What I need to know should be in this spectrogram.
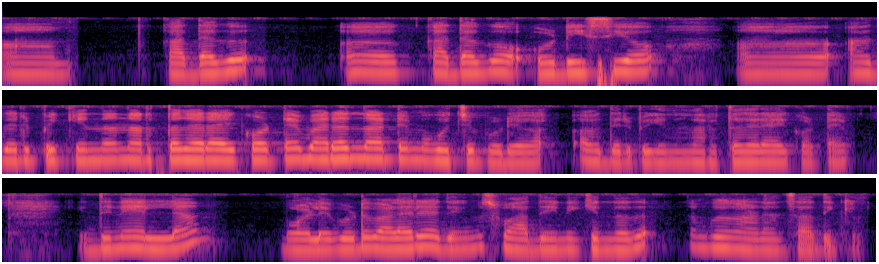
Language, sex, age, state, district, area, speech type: Malayalam, female, 18-30, Kerala, Pathanamthitta, rural, spontaneous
